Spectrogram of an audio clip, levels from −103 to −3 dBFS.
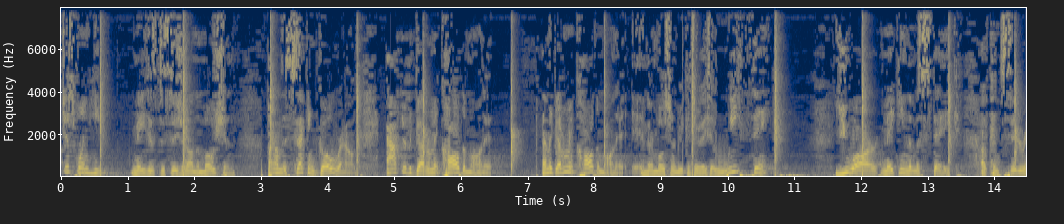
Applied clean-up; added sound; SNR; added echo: none; Clapping; 11 dB; none.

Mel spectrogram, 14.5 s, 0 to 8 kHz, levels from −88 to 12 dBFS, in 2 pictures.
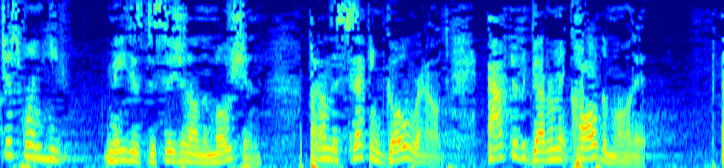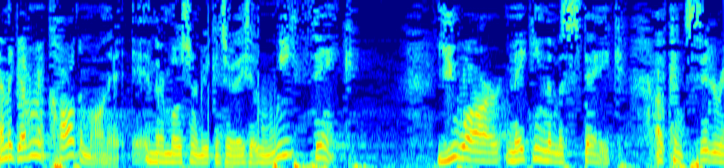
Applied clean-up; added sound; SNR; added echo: none; none; none; none.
